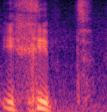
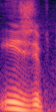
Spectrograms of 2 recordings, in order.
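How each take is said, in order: First: The word is said with a rasping kh sound. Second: The word is said with a hard g sound. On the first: "اي حاجه فيها جي تبقى خي" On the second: "اقول لهم من ايجيبت"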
